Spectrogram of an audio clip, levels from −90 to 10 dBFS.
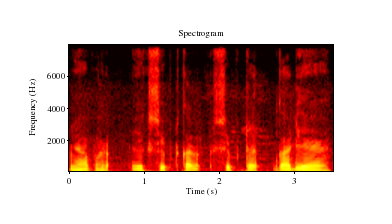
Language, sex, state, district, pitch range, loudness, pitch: Hindi, male, Uttar Pradesh, Shamli, 125-140 Hz, -20 LUFS, 130 Hz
